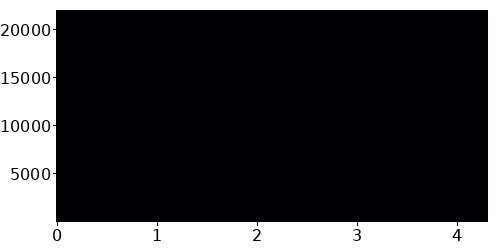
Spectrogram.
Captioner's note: none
